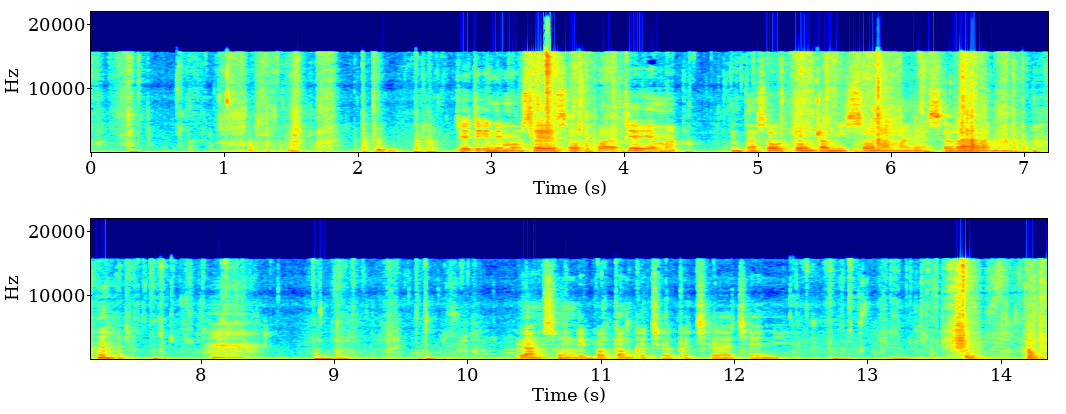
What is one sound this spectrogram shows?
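A knife chops through raw meat on a wooden board with soft knocks.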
